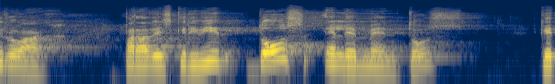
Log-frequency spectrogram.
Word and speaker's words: ruach: Aquí se usa otra palabra hebrea, que se escribe ruach, con R de Raúl, A-C-H, se pronuncia ruach.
